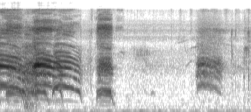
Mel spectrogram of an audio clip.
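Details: Crows quarrelling over food give a long, ragged caw followed by two shorter hoarse caws, spaced about a second and a half apart.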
